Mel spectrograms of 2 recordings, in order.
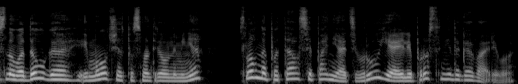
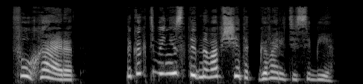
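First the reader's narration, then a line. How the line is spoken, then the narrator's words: Exclamation. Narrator (Russian): воскликнула я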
